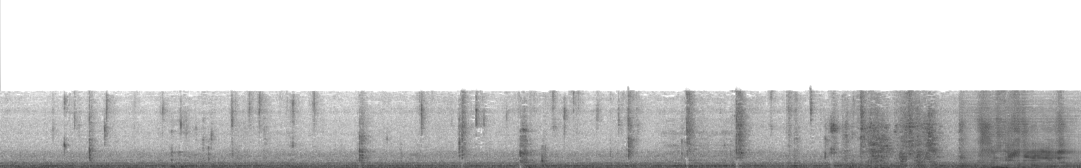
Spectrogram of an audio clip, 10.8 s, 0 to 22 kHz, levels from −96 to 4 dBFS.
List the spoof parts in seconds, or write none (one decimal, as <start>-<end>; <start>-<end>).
9.6-10.8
